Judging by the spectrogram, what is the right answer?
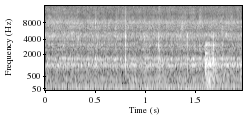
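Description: Food is stirred in a frying pan under a faint, steady sizzle, with a few soft scrapes of the utensil against the pan and no talking.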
